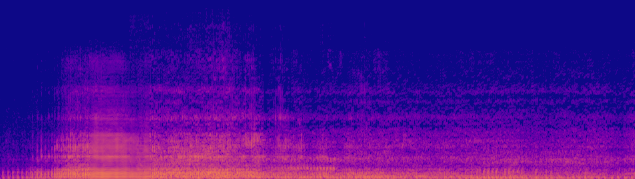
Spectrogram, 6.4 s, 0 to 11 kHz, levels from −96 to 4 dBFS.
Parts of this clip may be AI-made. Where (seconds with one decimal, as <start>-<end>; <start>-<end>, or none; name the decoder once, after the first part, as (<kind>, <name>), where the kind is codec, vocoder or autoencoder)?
0.9-1.5 (vocoder, Vocos)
